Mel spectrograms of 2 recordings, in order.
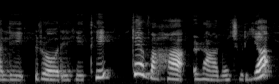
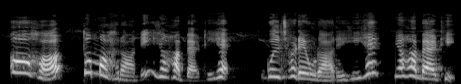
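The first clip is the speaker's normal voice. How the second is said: loud, higher, sneering fury; shouting sister-in-law; 4 semitones higher, 7 dB louder than usual. Acted. Sister-in-law catches Kali talking, shouts her home. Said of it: "ऐसे क्यों चिल्ला रही हो".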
